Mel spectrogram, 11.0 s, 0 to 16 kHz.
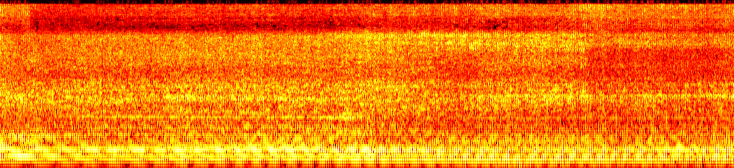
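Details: Brute 24-inch snow blower, 5 HP Tecumseh, which bogged and stalled under load, after carburetor cleaning, new fuel line and added fuel filter: steady buzzy drone at constant fast speed with no surging or stalling; running healthy.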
